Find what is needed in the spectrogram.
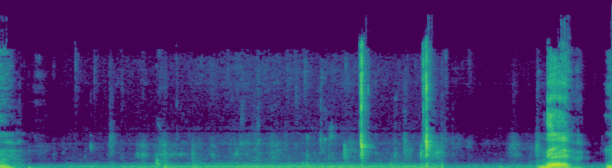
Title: KoolAid Soda Burping Compilation #burping #belching #koolaid #compilation #fyp #ytshorts #viral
